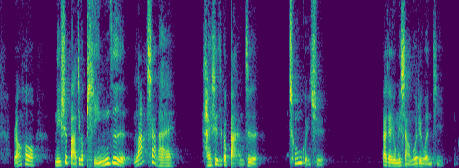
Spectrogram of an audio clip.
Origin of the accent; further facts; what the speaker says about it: China; 然后呢美国人做的图像我们中国人也可以看，对吧？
